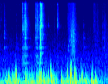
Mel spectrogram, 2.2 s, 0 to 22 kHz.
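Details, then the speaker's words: Dynasty Hugger 52" ceiling fan, model CF-HA52, from January 1988, with added floral glass globe: soft fan hum with light irregular ticks as the unextended pull chain taps the globe like a metronome. "It's funny, Mark was saying that the globe, the poaching hitting the globe makes it sound like a metronome of some sort. Which I agree."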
